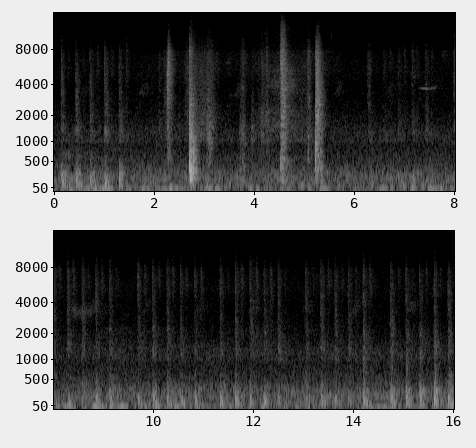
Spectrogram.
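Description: A marker pen taps and scratches on a board in quick strokes.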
